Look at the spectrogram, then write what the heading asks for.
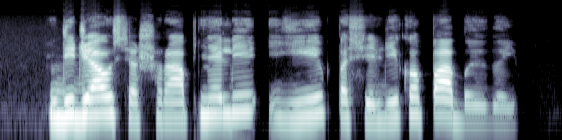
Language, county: Lithuanian, Utena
